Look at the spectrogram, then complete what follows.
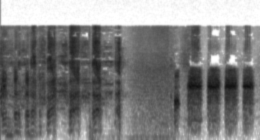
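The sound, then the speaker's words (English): A duck call is blown by someone parked in a driveway. It starts with a rapid run of raspy quacks, pauses briefly, then gives five loud, evenly spaced drawn-out quacks. “I'm parked in my driveway, so I'm safe to be able to blow my duck call.”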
